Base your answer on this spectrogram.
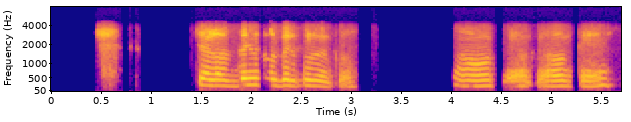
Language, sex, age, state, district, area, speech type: Dogri, female, 60+, Jammu and Kashmir, Jammu, urban, conversation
